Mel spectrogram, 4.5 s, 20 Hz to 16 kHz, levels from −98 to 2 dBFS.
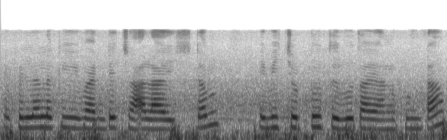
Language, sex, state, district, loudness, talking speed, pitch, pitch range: Telugu, female, Andhra Pradesh, Visakhapatnam, -21 LUFS, 145 wpm, 250 Hz, 230-255 Hz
